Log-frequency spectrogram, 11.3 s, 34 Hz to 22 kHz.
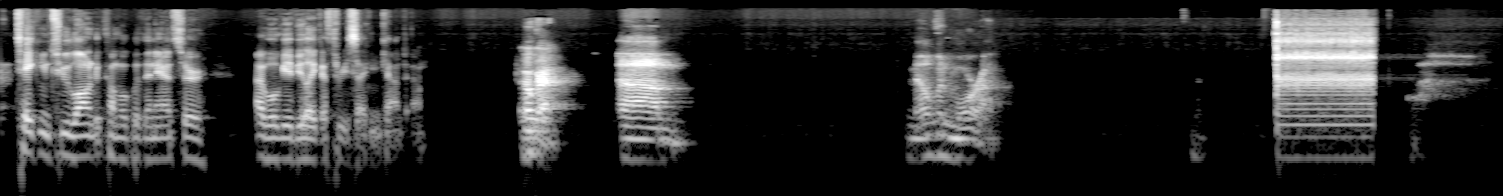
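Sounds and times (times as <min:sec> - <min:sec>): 
speech: 0:00.1 - 0:05.2, 0:06.8 - 0:07.6
wrong-answer game buzzer: 0:09.6 - 0:10.4.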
